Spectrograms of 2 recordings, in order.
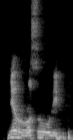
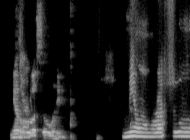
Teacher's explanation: Kita terus mim dengan ra saya seolah-olah nun ni tak ada pun. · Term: idgham kamil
